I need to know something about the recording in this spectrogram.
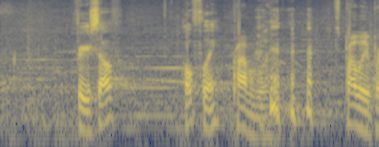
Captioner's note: chuckles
